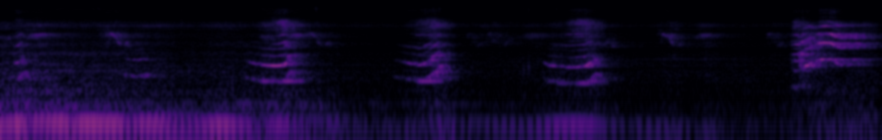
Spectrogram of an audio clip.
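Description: An animal's short, high-pitched cries, about five of them, each falling in pitch, over a low hum that fades out a few seconds in.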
